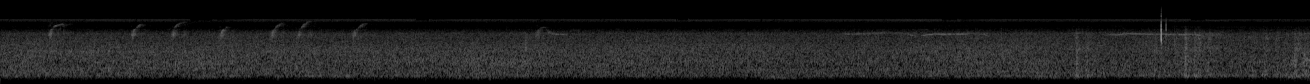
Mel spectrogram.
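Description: Steady outdoor background noise with about eight short rising bird chirps in the first five seconds; a distant JR Shikoku KiHa 185 diesel railcar approaching is heard only faintly, with a sharp click near the end.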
